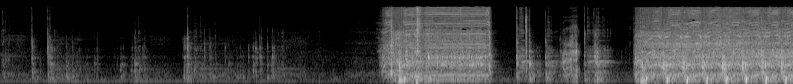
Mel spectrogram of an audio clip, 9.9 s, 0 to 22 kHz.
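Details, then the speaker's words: Villiers Mark 10 side-valve engine, unrun properly for 30-40 years, ignition just fixed, choke off, start attempts (previously flooded): quiet clicks, then short firing bursts that die out; fires but won't keep running, cause unconfirmed. "it wants to fire a lot of these parts aren't really made for this thing so see how we're going"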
